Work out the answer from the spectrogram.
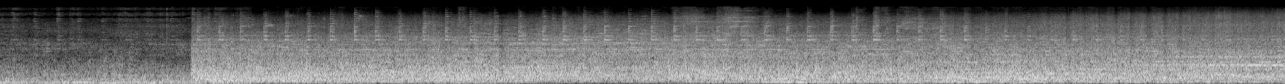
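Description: Double-stack intermodal freight train rolling past: steel wheels clacking over the rails with a steady rumble from the cars. About two seconds in it suddenly becomes louder and closer.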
